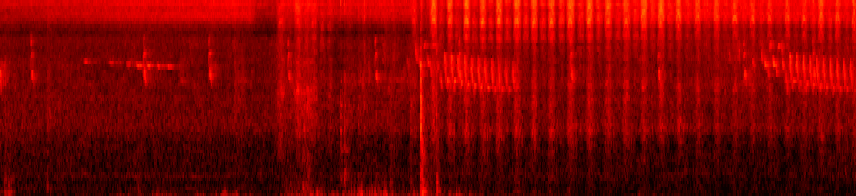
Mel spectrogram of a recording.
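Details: Agitated honey bees from a huge swarm caught in a woodland swarm trap, taken from a wild colony and being moved into a hive; low droning hum with thumps and handling noise, bird chirps and a clicking insect trill above.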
